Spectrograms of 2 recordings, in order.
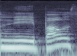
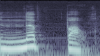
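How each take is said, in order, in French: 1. La première voyelle se prononce 'ee'. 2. La première voyelle se prononce 'eh'. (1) "C'est pas ni pas" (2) "c'est ne pas"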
